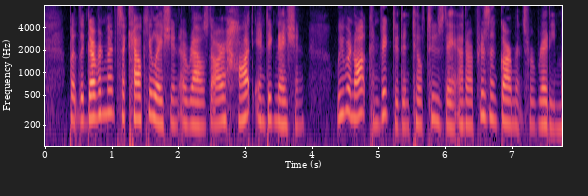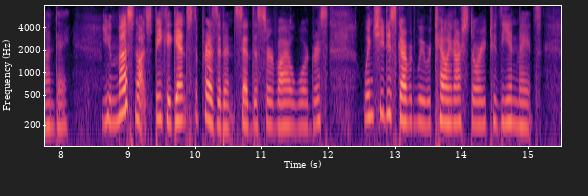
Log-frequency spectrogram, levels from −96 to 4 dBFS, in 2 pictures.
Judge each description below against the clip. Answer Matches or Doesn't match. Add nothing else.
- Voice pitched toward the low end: Doesn't match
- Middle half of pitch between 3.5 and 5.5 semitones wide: Doesn't match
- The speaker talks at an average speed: Matches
